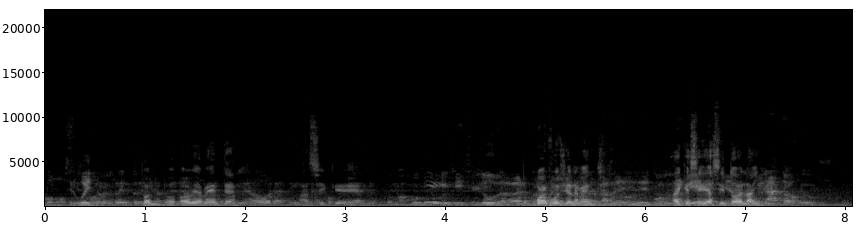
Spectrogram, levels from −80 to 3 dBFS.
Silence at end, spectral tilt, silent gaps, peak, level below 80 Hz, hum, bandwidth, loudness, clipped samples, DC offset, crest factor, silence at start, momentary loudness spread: 0 s; -6 dB/octave; none; -18 dBFS; -70 dBFS; none; 13 kHz; -37 LUFS; under 0.1%; under 0.1%; 20 dB; 0 s; 14 LU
